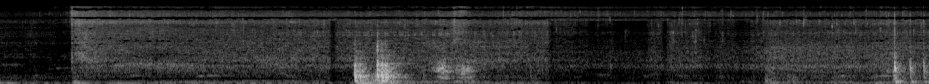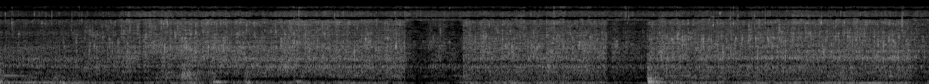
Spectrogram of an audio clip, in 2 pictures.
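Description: Seasoned chicken pieces frying in a little oil in a metal pot: a steady sizzle that starts abruptly about a second in as the pieces hit the hot oil. A few loud knocks sound around four seconds in and again near nine seconds.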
